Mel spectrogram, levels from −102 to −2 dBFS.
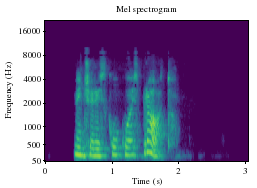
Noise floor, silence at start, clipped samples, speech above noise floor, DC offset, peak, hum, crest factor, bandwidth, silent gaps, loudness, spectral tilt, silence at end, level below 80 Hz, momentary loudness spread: under -90 dBFS; 0.45 s; under 0.1%; over 65 dB; under 0.1%; -6 dBFS; none; 22 dB; 7.6 kHz; none; -26 LUFS; -6 dB/octave; 1.15 s; -72 dBFS; 11 LU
